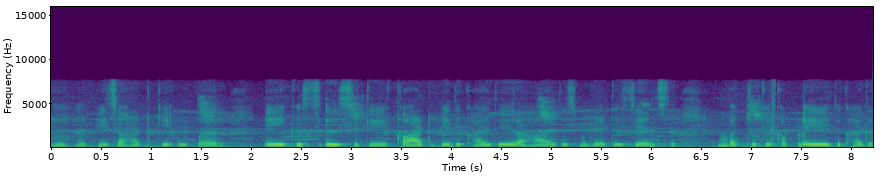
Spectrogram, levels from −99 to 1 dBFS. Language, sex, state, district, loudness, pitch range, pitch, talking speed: Hindi, female, Bihar, Purnia, -31 LUFS, 190-200 Hz, 195 Hz, 165 wpm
